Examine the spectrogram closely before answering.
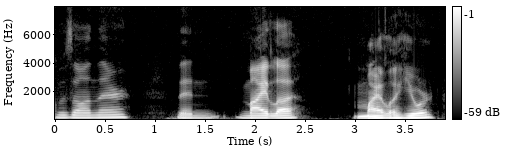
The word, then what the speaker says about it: Mila: Mila Heward? Mila. Why don't you call her Milas? So it rhymes with Silas.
